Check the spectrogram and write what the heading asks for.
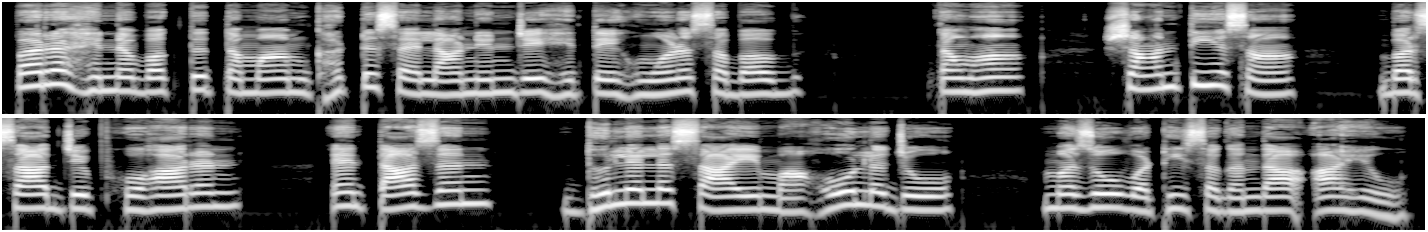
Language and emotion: Sindhi, neutral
